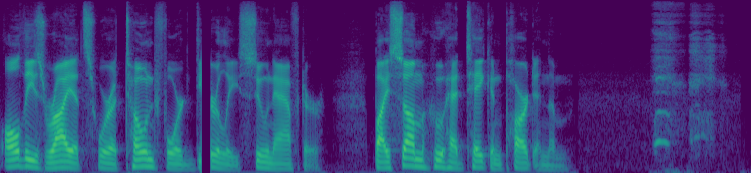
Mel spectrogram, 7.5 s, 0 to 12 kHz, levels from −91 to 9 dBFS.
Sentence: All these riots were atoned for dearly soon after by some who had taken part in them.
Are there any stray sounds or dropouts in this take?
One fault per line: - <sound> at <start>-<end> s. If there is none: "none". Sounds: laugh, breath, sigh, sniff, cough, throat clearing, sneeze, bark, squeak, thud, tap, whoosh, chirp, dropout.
- dropout at 2.0-2.1 s
- breath at 6.5-7.3 s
